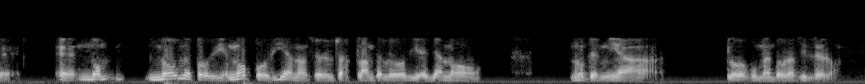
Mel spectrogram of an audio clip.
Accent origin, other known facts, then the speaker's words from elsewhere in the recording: Caaguazú, Paraguay; todo el pueblo me ayudó, yo soy de Caguazú, todos los amigos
